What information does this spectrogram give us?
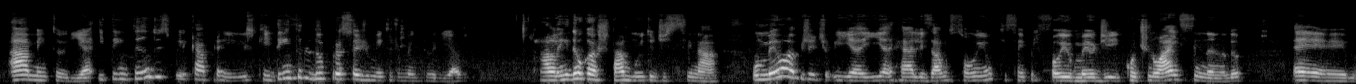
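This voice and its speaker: A woman's voice: mid-range voice, lively intonation, moderate pace, slightly rough. A woman with a Bahian Brazilian accent hosting a live interview, chatty and affectionate, talking in long, winding sentences. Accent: Bahian Brazilian Portuguese. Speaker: lawyer and mentor hosting a live stream. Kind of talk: casual live-stream interview.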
